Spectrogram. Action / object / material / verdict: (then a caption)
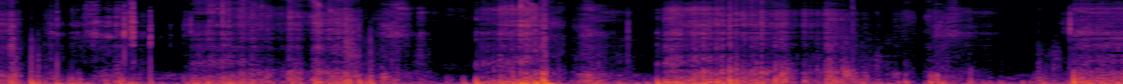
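scrape / wooden colored pencil shaved with a small metal blade / wood / none. A solid purple wooden colored pencil is shaved with a small metal blade in a yellow holder. Quiet, rough scraping and crunching strokes come in dense bursts with brief pauses, mostly low and dull with faint bright rasp and no ringing.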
